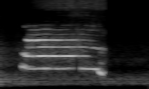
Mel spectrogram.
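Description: A single clear cat meow lasting nearly a second, with a steady tone that bends downward at the end, over a faint low background hum.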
